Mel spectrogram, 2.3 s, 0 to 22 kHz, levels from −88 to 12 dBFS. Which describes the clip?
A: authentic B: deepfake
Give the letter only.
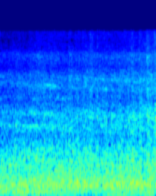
A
